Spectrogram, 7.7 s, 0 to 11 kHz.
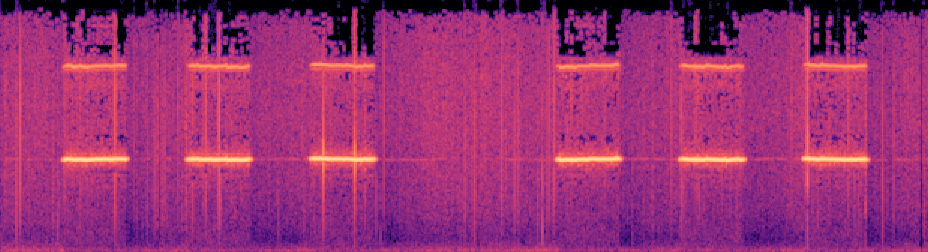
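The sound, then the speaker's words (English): A piercing, very high pure tone at 4,186 cycles per second, the pitch of C8, the piano's highest note, sounds in six even bursts, two groups of three separated by a pause, over a faint low rumble. “Doubling this twice more to 4,186 cycles per second, we reach C sub 8, which forms the highest note on the piano.”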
